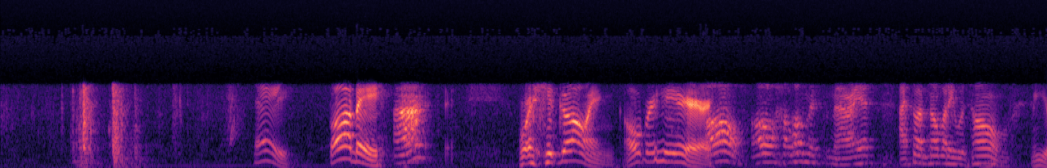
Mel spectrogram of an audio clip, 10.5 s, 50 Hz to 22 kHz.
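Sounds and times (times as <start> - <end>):
front door opening with wooden clunks and latch: 0.6 - 1.9
speech: 2.6 - 4.6, 5.2 - 10.4.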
